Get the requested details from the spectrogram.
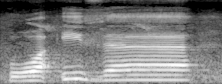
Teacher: زال کو نرمی سے ادا کریں اور زال کو ایک الف کی مقدار میں کھینچ کر پڑھیں کیونکہ الف مدہ کا قاعدہ ہو رہا ہے۔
